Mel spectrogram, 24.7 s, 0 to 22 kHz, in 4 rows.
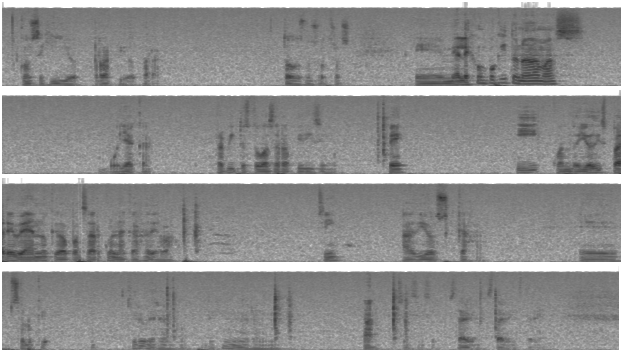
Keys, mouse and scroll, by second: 2.8-3.2 scroll down 2, 3.8-4.4 scroll down 4, 5.6-8.6 drag, 10.1 p, 14.3 space, 16.9 Escape, 17.6-19.6 drag, 20.3 p, 21.4 space, 22.6 space, 23.4 Escape.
